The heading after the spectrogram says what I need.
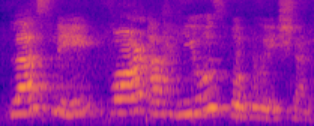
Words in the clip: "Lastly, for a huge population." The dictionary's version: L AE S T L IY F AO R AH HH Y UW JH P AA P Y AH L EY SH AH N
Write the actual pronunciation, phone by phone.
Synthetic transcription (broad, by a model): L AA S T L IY F AO R AH HH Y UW Z P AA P Y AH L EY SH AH N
